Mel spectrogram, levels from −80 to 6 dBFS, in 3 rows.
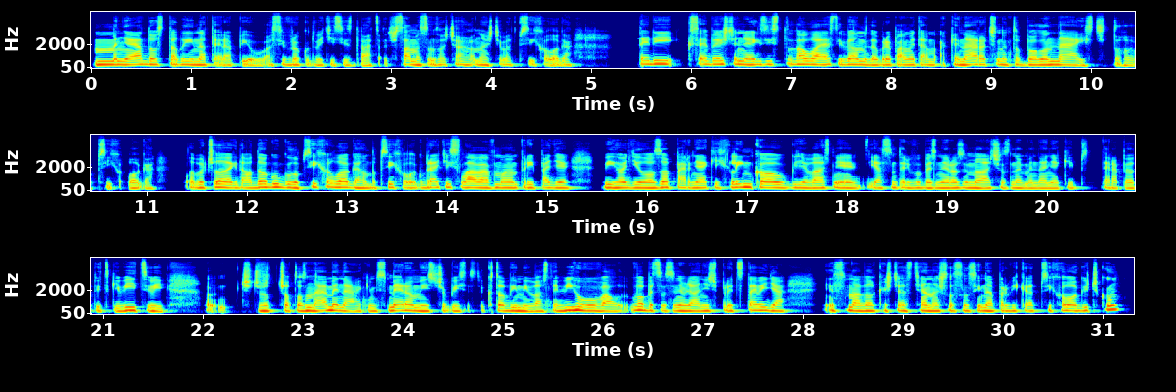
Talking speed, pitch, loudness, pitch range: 180 wpm, 160 Hz, -18 LUFS, 155-175 Hz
